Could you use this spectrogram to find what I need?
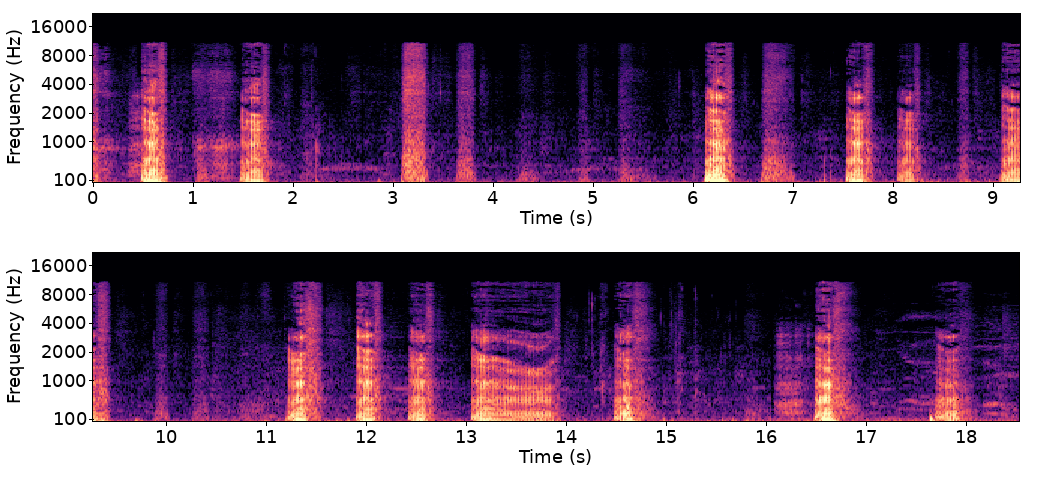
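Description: Pigs root and rustle through straw.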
